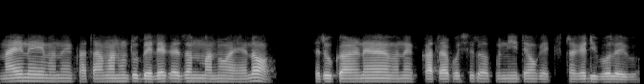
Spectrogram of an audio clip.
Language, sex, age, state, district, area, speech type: Assamese, male, 18-30, Assam, Sonitpur, rural, conversation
